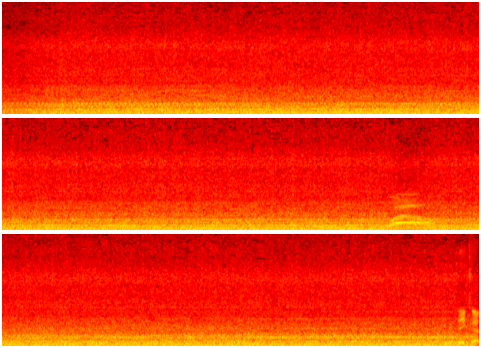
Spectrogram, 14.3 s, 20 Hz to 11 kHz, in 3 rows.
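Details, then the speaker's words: Honda EXW171S welder generator after sitting in a barn over 5 years, fuel filter fixed, warmed up on choke and throttle: quiet steady hum at constant speed with no misses or hunting; runs smooth and healthy. "I know it's weird building this on a cell myself and you run a generator inside it's real quiet"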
